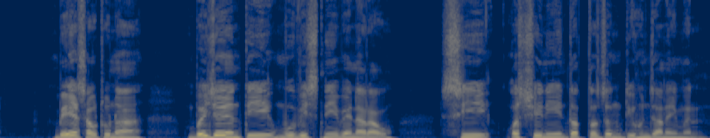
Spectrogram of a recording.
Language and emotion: Bodo, neutral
